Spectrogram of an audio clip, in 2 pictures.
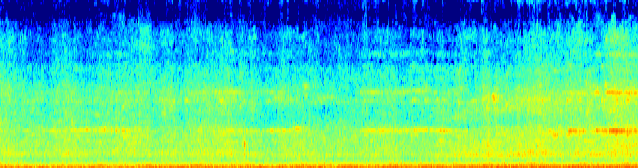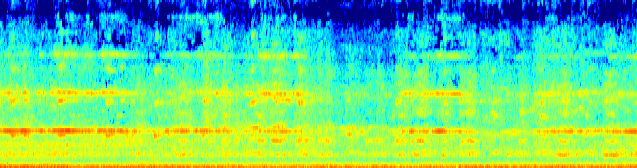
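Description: A long Norfolk Southern freight train with helper locomotives on the rear rolls steadily past near Altoona, Pennsylvania, with a continuous loud rumble of wheels on rail and thin metallic wheel squeals over it.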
